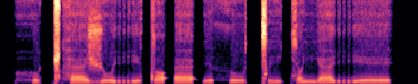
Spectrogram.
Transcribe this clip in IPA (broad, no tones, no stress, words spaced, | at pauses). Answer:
huǁʰæ ʒu rʲetɒʔæ ʔiθu ǀi cɒɲæ rʲe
